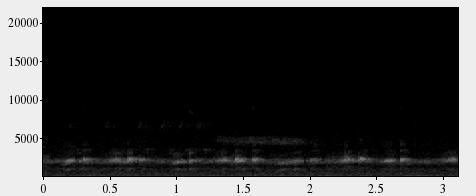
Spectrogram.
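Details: Frogs calling from a pond area, heard while walking past outdoors; quick, high, pulsed notes repeat in an uneven rhythm, about seventy-five per minute, forming a steady chorus over faint low background rumble.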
